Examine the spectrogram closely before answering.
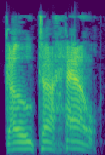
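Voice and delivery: put-on a man driving the child away; angry outburst. A narrator's reading. Valjean threatens the boy.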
